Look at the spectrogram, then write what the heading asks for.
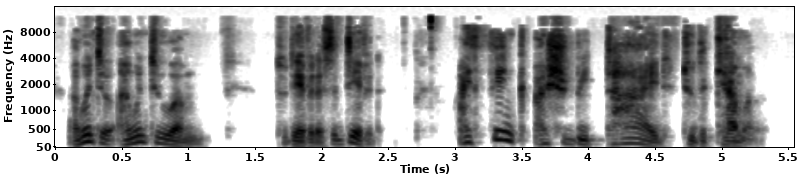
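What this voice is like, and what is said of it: Imitates another person's voice. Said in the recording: “doing an impression of Omar ... he had such a beautiful way of speaking”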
